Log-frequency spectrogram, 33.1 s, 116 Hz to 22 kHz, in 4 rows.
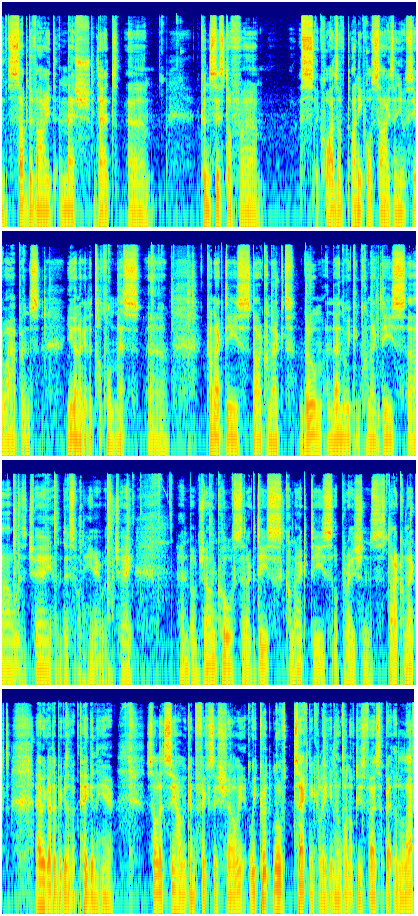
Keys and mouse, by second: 0.0 shift+drag, 0.4 Tab, 1.4 click, 1.7 x, 3.0 click, 3.5-5.5 drag, 7.1-8.7 drag, 9.1 Tab, 10.3 click, 10.8 ctrl+click, 11.3 shift+click, 11.9 q, 13.6 Tab, 14.3 Tab, 15.0 click, 15.4 shift+click, 15.7 q, 16.7 j, 17.3 click, 17.8 shift+click, 18.6 j, 19.0 shift+click, 20.4 click, 21.8 shift+click, 22.0 q, 24.6 Tab, 25.3 Tab, 26.3 shift+drag, 28.1-29.3 drag, 29.6 click, 30.3 click, 31.2 g, 32.9 Tab.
